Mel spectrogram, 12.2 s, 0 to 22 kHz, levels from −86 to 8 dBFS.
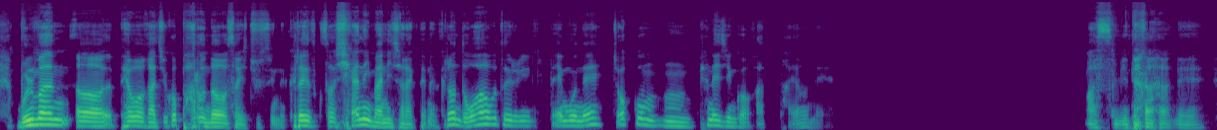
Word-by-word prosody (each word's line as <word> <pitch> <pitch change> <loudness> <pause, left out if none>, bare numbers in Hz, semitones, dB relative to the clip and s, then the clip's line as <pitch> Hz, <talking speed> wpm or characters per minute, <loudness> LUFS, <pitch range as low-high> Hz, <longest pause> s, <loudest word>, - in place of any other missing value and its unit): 물만 170 +5 +7
어 135 -2 +4
데워 145 +1 +2
가지고 130 +5 -2
바로 130 +2 -2
넣어서 120 -4 +2
해 90 - -7
줄 - - -12
수 - - -10
있는 - - -12
그래서 155 +1 +3 0.2
시간이 165 +5 +3
많이 120 -3 +1
절약되는 100 +1 -6
그런 180 +1 +1
노하우들 155 -1 0 0.2
때문에 150 +5 -1
쪼끔 175 -3 -4
음 130 -3 -4
편해진 155 -6 -3
것 115 -1 -8
같아요. - - -17
네. - - -26 2.6
맞습니다. 95 -1 -3
네. 90 -1 -13
140 Hz, 270 characters per minute, -23 LUFS, 115-160 Hz, 2.6 s, 물만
